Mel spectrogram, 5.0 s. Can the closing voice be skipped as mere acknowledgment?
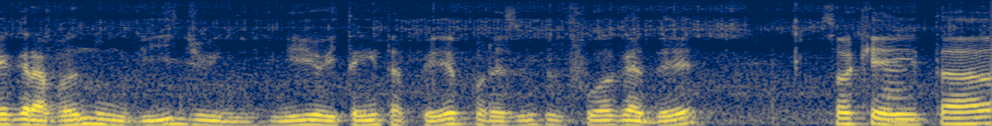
Yes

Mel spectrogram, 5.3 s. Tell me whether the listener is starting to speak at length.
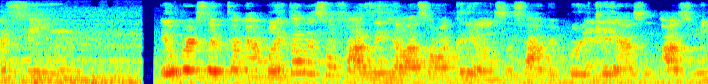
No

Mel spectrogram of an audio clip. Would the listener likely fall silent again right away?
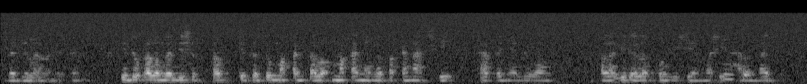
Yes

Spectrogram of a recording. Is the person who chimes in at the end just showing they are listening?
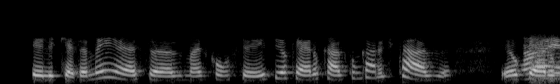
No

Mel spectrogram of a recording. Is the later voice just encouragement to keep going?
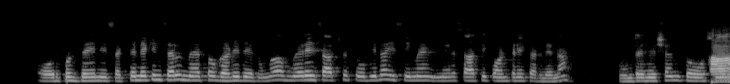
No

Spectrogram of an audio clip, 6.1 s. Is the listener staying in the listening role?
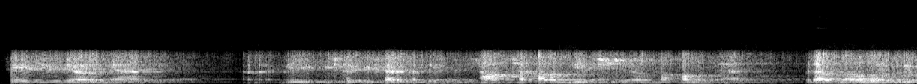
No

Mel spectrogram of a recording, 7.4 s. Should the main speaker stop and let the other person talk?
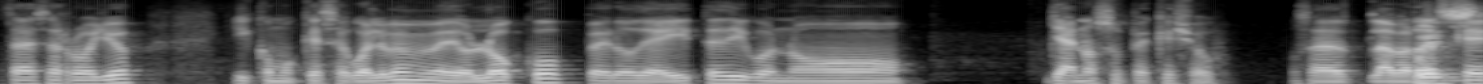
No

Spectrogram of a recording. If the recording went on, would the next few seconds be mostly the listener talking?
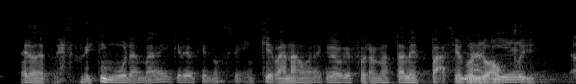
Yes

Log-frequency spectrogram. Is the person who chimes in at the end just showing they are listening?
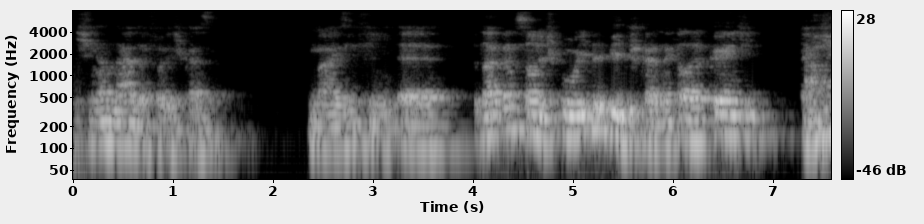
Yes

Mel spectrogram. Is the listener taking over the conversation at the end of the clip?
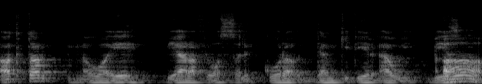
Yes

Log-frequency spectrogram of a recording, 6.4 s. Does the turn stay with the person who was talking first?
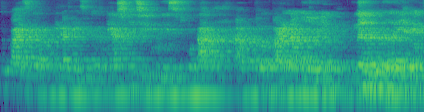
Yes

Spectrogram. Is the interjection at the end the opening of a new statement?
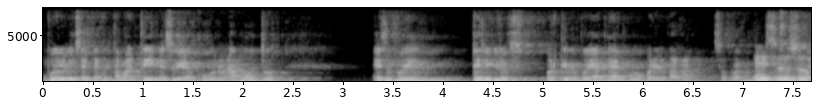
Yes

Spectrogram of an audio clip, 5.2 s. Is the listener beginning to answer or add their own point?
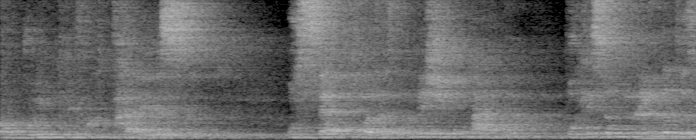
No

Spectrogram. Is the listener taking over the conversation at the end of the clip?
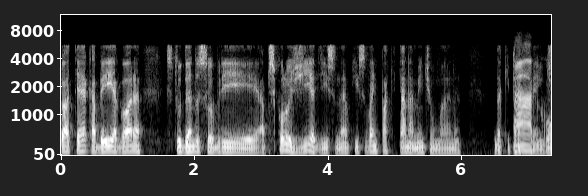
Yes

